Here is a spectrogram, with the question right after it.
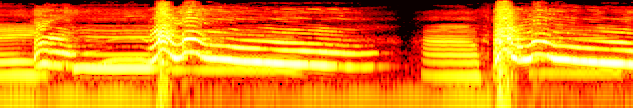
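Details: A female Scottish Terrier "sings" along to Happy Birthday, howling in drawn-out, wavering tones broken by two sharp yips.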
